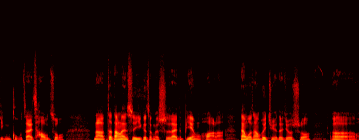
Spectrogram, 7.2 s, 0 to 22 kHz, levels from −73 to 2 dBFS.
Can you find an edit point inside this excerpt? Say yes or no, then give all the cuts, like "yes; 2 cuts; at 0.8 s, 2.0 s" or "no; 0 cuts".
yes; 1 cut; at 5.0 s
